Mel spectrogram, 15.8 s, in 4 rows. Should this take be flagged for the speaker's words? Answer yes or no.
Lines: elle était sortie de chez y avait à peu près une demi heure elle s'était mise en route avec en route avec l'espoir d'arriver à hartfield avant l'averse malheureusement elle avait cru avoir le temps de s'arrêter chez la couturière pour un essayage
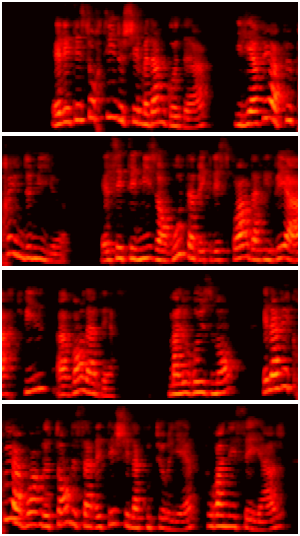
yes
